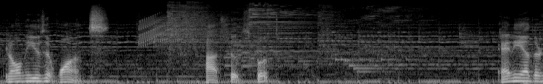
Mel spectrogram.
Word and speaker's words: Hatshepsut: Hatshepsut. Like this. How do I pronounce it? Let's ask the Google. How to pronounce. Hatshepsut.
